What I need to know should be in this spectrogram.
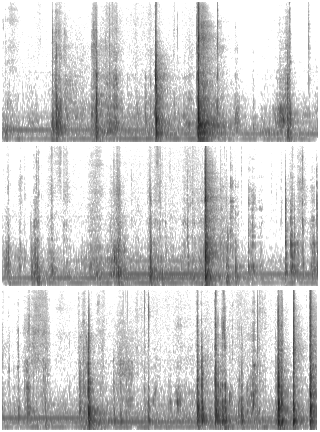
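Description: Plastic clips snap loose with sharp clicks.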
